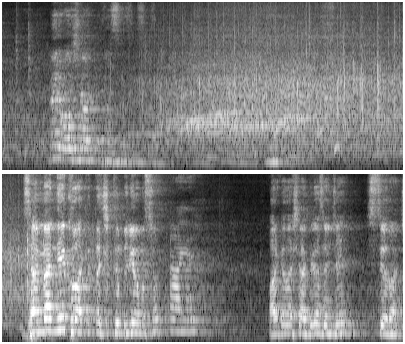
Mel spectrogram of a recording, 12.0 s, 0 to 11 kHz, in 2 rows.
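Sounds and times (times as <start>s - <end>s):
audience applauding: 1.4s - 8.2s.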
